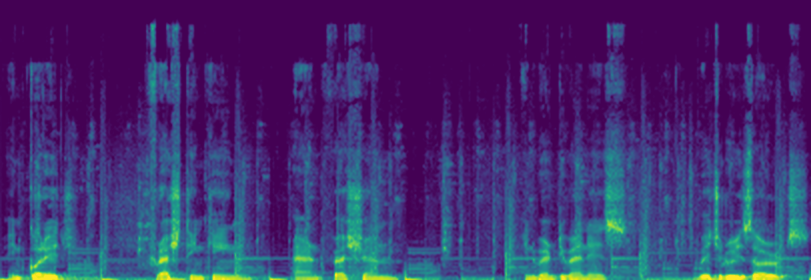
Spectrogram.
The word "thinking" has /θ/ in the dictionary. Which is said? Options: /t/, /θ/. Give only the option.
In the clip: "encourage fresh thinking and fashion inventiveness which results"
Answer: /t/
